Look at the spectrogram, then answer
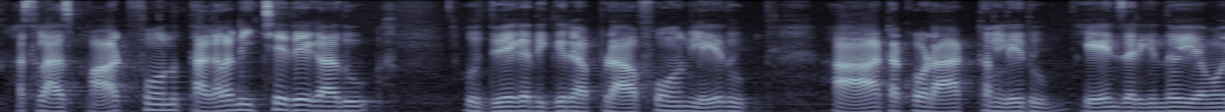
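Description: A man's voice: mid-range voice, close to an everyday voice. A man voicing an eager young granddaughter in a storybook reading, telling her news in a hurry. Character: little girl, worried granddaughter.

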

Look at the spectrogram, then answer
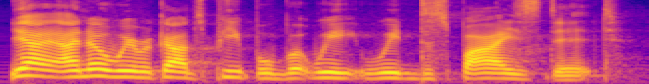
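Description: Pastor guy preaching, kinda high voice, gets loud then drops real quiet, acts out the bible bits. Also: moderate pace. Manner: animated preaching, swings from loud to hushed; acts out biblical voices mid-sermon. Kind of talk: sermon.

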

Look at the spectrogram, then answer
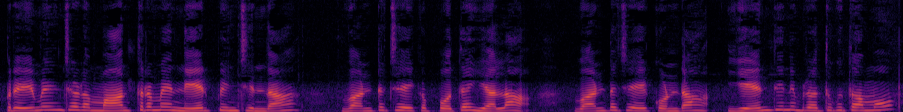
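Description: A woman's voice: high voice, moderate pace, dull audio, lightly acted. A woman doing a scolding mother-in-law. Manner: nagging, rising to agitated scolding. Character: scolding middle-aged mother-in-law, sharp-tongued.

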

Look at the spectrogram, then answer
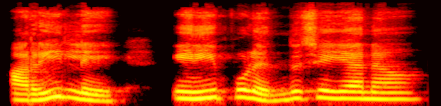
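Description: A woman voicing a kindly, fatherly old moon uncle in a children's storybook reading, speaking softly and affectionately. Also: a little high, moderate pace, natural voice. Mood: tender. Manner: soft, affectionate and coaxing.

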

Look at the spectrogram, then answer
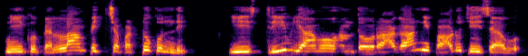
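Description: A man's voice: fairly high pitch, wildly swooping pitch, normal speed, vocal fry, heavily acted. A man voicing an angry serpent king who scolds and curses a singer, in a dull lo-fi recording. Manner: scolding, accusing.

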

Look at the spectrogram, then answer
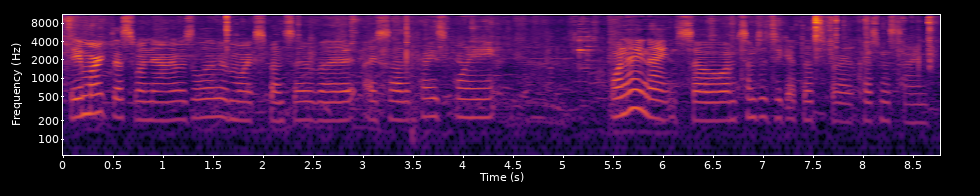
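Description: A woman's voice: medium pitch, level tone, moderate pace, crowd noise. Gushing woman vlogging in a busy store. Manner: bubbly, gushing over cute finds. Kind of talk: casual shopping vlog narration. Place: large indoor store. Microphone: handheld phone camera. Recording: crowded store background.

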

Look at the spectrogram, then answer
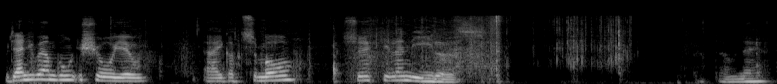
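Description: A woman's voice: lowish voice, measured pace, long pauses, mellow, slight background noise. An older woman with a Geordie accent, chatting casually at her table at home as she shows off a shopping haul and explains it step by step. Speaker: shopping vlogger. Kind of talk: casual show-and-tell. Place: home, at a table at night under a lamp.

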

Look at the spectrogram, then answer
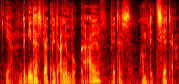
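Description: A man's voice: low-pitched, lively intonation, moderate pace, vocal fry, pushed and bright, breathy edge, no echo. A man tutoring in a casual grammar lesson, rambling a bit, correcting himself and joking about his own slips.

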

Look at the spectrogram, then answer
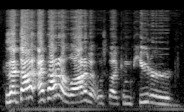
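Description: A woman's voice: sits high, big pitch swings, fast, a bit bright, breathy edge, low-quality recording. A woman giving casual, jokey let's play commentary, giggling often and swearing freely.

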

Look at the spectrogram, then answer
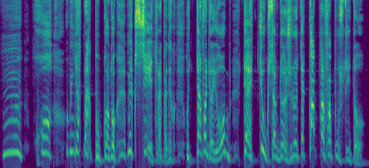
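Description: Bickering talking shoes, voiced by a man, storybook audio, lively, bouncing pitch. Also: gravelly, slightly rough, no room sound, studio quality, heavily acted. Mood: quarrelsome. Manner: squabbling and whimpering. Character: pair of quarrelling, whiny talking shoes.

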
